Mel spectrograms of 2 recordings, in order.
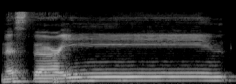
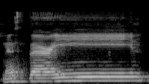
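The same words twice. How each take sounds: First: The long vowel is held for a long time. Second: The long vowel is held for a medium time. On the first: "ஆறு ஹரக்கா" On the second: "நான்கு ஹரக்கா"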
